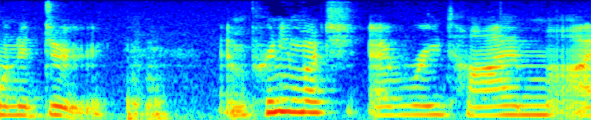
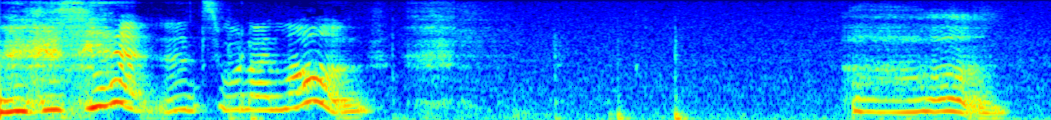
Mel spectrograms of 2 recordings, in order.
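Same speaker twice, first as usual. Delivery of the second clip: crying, tearful while talking; 6 semitones higher than usual. Speaker about to start chemo talks about what she loves, crying while talking. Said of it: "that shouldn't be what I'm crying over".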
